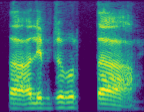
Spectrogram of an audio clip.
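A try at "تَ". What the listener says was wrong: হুম, তালিফ কই এখানে? তা জবর তা। জি, তা এরকম না। তা টান হবে না, এক তা আইন হবে না। তা। জি, আবার এখানে একটু খেয়াল করবেন যে তা যেন আওয়াজটা একদম ছড়ায় না যায়। তা।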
